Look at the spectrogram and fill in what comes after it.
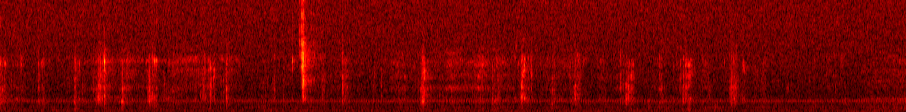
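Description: A person chewing a mouthful of food close to the microphone, with soft, irregular little clicks and crunches.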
